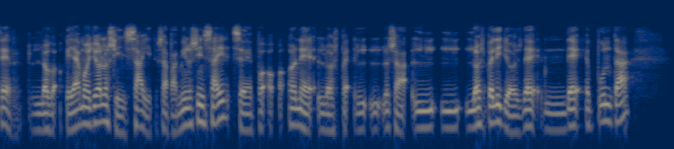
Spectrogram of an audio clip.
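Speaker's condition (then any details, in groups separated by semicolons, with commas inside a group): Stuttering; since childhood; sometimes stutters more than usual in class, pauses, laughs it off; repeated sounds, repeated words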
